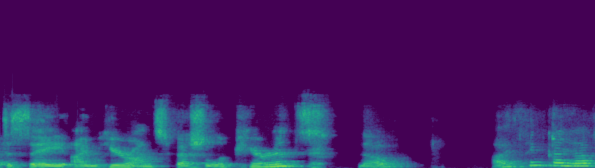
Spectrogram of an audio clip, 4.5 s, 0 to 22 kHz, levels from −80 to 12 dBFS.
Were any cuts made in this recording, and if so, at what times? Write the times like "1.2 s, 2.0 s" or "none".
2.5 s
